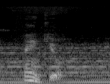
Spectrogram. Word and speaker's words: thank you: Olha só, colocou a língua entre os dentes. Aqui. E vou falar. Thank you.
